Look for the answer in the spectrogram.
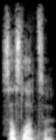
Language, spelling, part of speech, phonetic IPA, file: Russian, сослаться, verb, [sɐsˈɫat͡sːə], Ru-сослаться.ogg
- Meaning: 1. to refer to, to allude to, to cite, to quote 2. passive of сосла́ть (soslátʹ)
